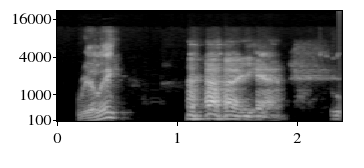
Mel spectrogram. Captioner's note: laughing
